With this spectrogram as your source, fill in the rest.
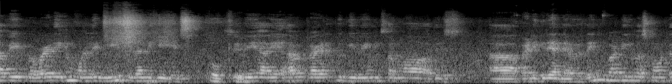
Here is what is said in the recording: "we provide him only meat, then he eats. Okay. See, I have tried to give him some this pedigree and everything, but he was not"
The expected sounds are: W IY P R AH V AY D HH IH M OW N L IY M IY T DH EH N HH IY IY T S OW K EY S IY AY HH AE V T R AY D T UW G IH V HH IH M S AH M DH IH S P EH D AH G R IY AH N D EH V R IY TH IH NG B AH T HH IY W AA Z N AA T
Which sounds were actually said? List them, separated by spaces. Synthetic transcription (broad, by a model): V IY P R AH V AY D HH IH M OW N L IY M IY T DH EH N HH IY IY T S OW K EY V IY AY HH AE V T R AY D T UW G IH V HH IH M S AH M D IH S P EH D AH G R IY AH N D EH V R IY T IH NG B AH T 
